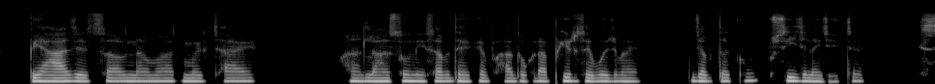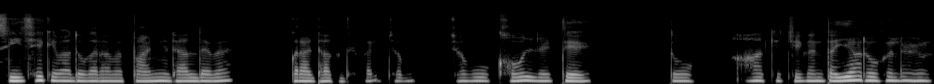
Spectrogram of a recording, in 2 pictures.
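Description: Throughout, the speech likely went through MP3 compression at a bitrate fitting roughly 48 kbps; starved of bits, it sounds plainly watery and swirly.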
